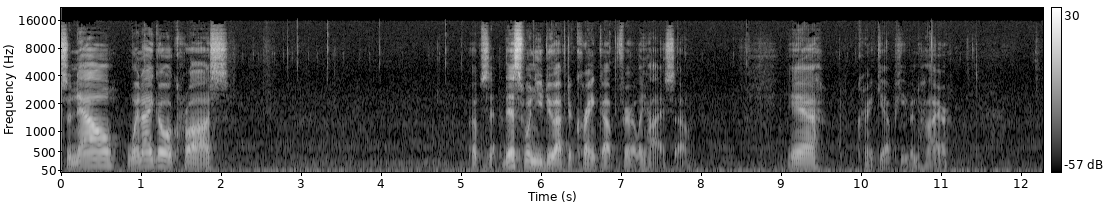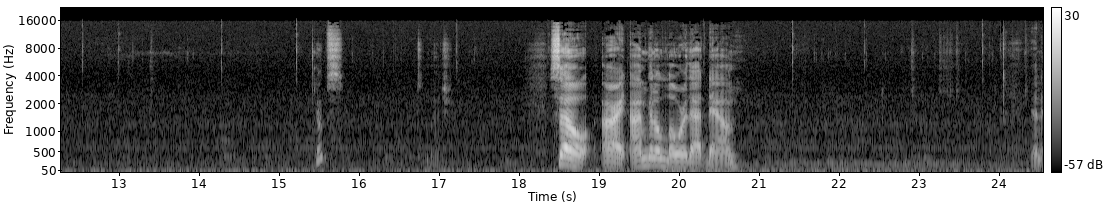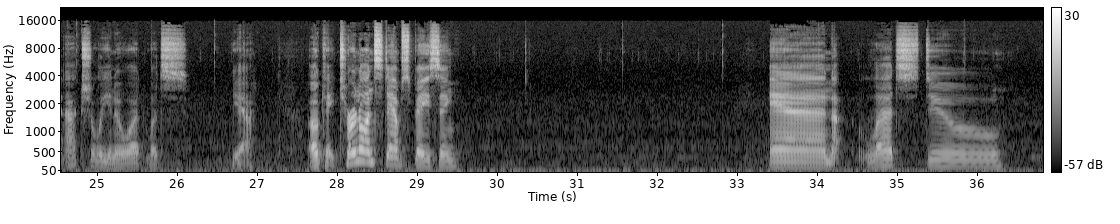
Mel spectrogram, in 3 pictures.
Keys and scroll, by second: 5.1 ctrl+z, 5.9 m, 8.9 ctrl+z, 10.3 m, 16.2 ctrl+z, 18.6 ctrl+z, 25.5 ctrl+z, 27.4 ctrl+z.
